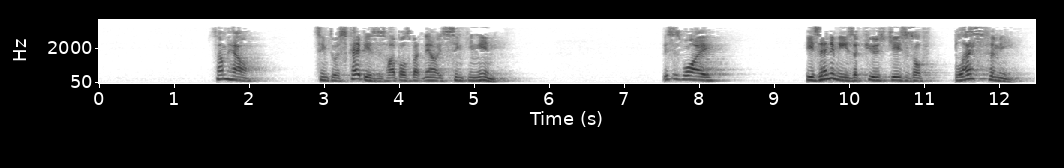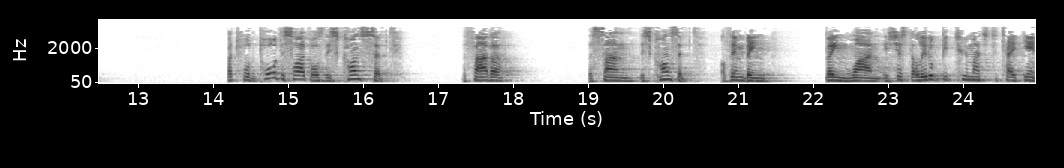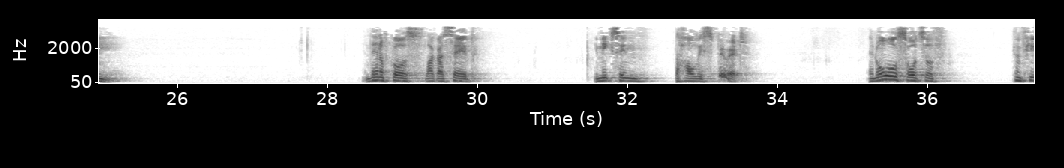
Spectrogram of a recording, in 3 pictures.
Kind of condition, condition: setting, large echoing room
